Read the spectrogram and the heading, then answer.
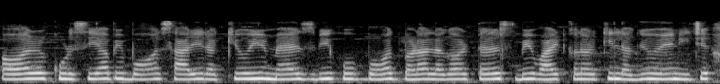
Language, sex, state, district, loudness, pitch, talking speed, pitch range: Hindi, female, Uttar Pradesh, Lucknow, -12 LUFS, 245 Hz, 190 wpm, 240-260 Hz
